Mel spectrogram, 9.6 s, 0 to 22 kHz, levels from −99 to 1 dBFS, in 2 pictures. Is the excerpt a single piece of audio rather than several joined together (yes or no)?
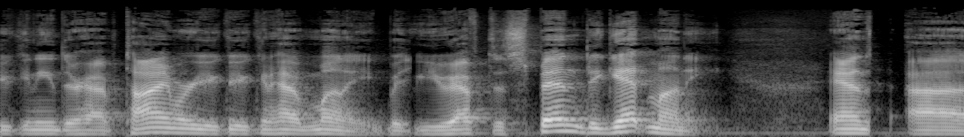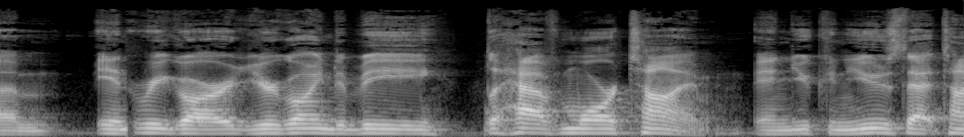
no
